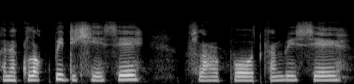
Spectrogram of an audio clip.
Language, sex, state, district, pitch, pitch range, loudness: Nagamese, female, Nagaland, Kohima, 195 Hz, 185-200 Hz, -20 LUFS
